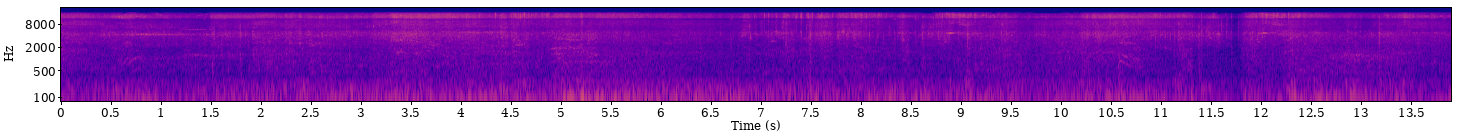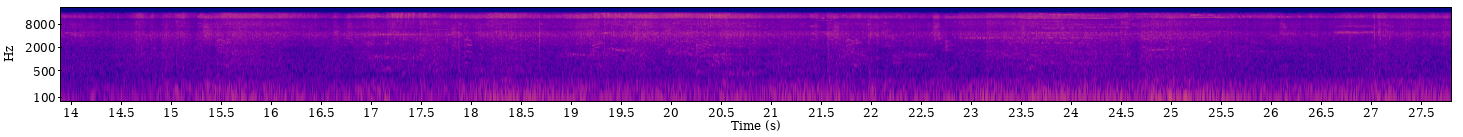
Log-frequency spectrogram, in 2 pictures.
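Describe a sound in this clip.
Fire spells burst and roar in a fight.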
